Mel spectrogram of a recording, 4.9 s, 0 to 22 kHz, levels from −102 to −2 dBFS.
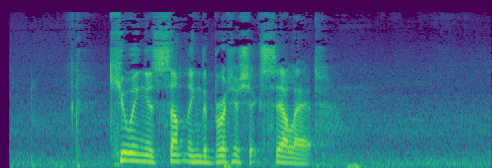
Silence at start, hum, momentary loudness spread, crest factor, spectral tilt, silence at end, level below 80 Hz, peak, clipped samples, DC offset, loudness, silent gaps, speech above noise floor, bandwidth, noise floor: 0.1 s; none; 20 LU; 22 dB; -4 dB/octave; 0.2 s; -42 dBFS; 0 dBFS; under 0.1%; under 0.1%; -18 LUFS; none; 25 dB; 16.5 kHz; -43 dBFS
